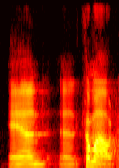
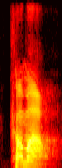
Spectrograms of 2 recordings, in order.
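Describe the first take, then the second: First: Said in the usual way. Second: Higher, firm order with a falling end; stern command. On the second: Acted. Jesus commanding the demon out, stern and firm. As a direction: cast it out with authority. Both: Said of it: "said Jesus sternly".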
